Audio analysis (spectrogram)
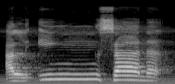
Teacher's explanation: Namun karena nun sakinah ini bertemu dengan sin, maka dia di sini ikhfa. Nunnya disembunyikan, tidak jelas, menjadi ing. Itulah makna ikhfa. Dan huruf ikhfa dibaca dengan gunnah.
